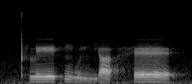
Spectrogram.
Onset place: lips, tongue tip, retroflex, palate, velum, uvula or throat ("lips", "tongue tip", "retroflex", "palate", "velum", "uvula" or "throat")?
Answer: lips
